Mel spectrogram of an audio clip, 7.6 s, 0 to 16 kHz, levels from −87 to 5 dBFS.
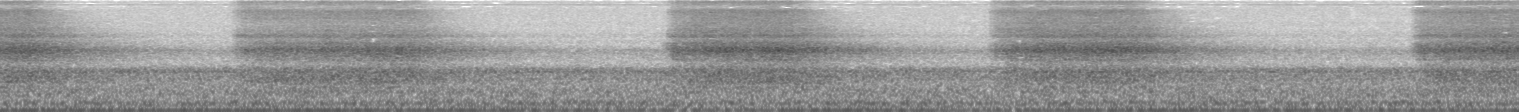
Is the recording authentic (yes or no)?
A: yes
